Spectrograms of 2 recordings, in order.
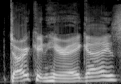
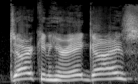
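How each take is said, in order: First: It is said less loudly. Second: It is said more loudly.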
